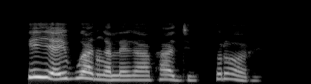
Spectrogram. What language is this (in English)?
Kalenjin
